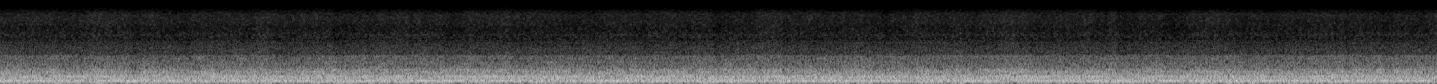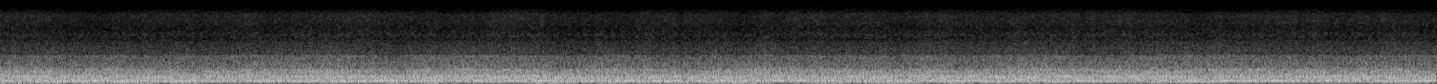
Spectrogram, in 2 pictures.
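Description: Twin Yamaha 250 outboard motors running at a steady cruise, a constant engine drone with an even rush beneath it and no change in speed.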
